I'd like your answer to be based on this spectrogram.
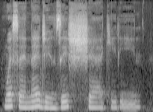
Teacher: نج جیم پر قلقلہ اور زا پر بزنگ ساؤنڈ وسنجزی الشاکرین رو باریک اور ان میں نون کو ساکن کریں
